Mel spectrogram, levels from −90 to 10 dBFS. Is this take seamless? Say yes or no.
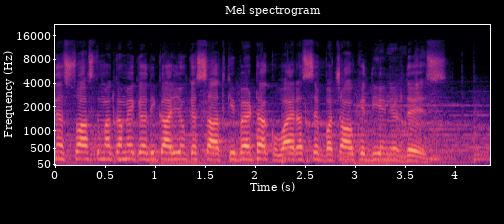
yes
